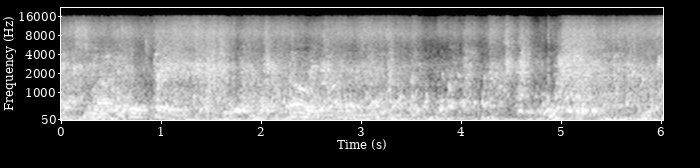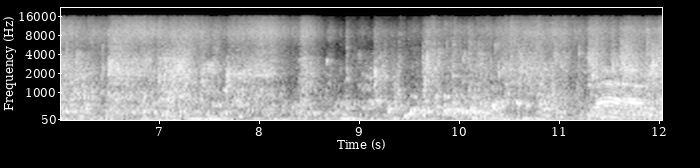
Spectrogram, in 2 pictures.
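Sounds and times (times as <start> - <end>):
water gushing and gurgling: 0.0 - 12.0.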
